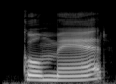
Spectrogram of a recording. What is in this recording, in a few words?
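"comer", Spanish, female, slow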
